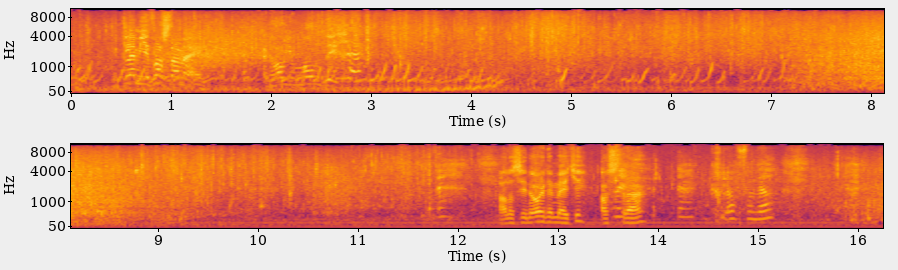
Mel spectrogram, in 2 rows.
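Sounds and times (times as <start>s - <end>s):
water splashing and flowing: 0.0s - 12.2s, 13.7s - 16.2s
speech: 0.5s - 3.5s, 12.4s - 14.0s, 14.7s - 15.3s.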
